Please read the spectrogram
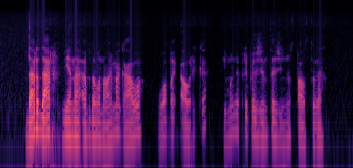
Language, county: Lithuanian, Vilnius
